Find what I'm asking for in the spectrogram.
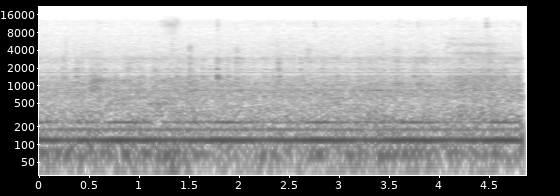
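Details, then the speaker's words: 60-inch antique ceiling fan on low speed, drawing 2.7 amps with a slight lazy wobble: a steady motor hum with a faint scratchy rustle from the bearing, which sounds gritty rather than worn. It probably needs a clean-out. "I said, you can hear the bearing. It doesn't sound like it's worn, it sounds like it has grit."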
